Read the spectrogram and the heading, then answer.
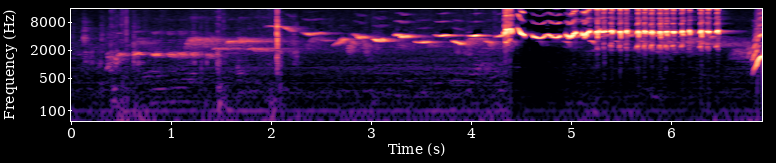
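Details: Captive white-rumped shama stirred into fighting song, tail-flicking, delivering a long varied phrase of whistled notes from low to high, then a fast run of rapid repeated pulsed notes near the top, ending with a rising slurred whistle.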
